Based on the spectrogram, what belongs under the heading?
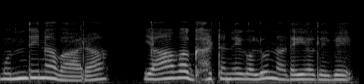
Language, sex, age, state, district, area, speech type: Kannada, female, 18-30, Karnataka, Chikkaballapur, rural, read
